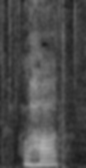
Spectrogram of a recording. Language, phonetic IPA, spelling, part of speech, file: Czech, [ˈlɦaːt], lhát, verb, Cs-lhát.ogg
- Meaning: to lie (not be truthful)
